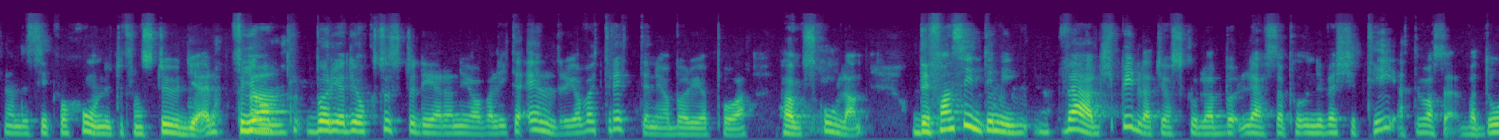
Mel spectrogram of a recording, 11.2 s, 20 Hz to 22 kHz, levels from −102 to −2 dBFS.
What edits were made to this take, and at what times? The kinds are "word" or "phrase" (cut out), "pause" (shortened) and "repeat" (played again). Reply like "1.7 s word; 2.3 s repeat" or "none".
1.7 s pause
